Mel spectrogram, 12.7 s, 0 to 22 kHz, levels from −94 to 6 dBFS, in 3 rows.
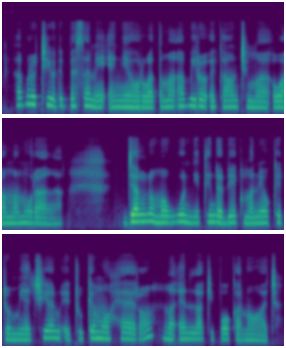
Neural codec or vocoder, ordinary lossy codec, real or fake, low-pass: codec, 24 kHz, 0.9 kbps, WavTokenizer, large speech release; none; fake; none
